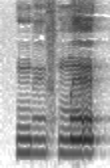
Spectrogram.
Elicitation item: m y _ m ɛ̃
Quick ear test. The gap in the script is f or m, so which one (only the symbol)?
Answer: f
